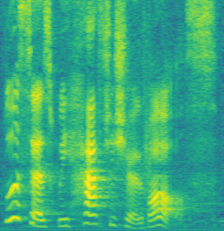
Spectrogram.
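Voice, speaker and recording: A woman's voice: a little high, very animated, moderate pace, bright, forceful tone. A woman voicing a pushy, bratty schoolboy in a storybook, demanding and whiny.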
